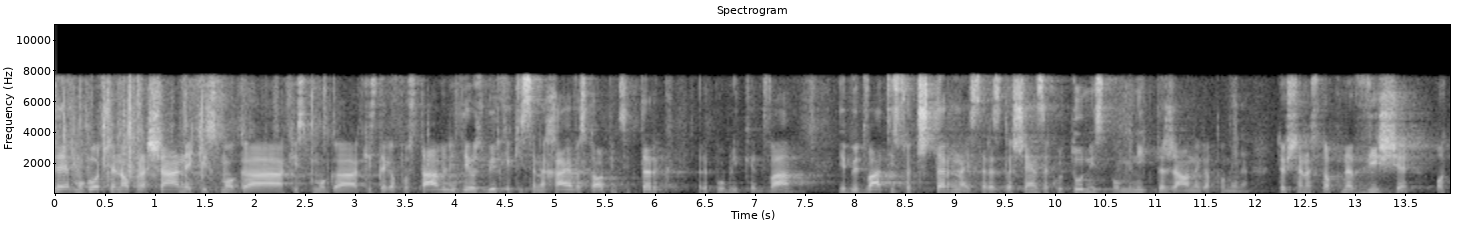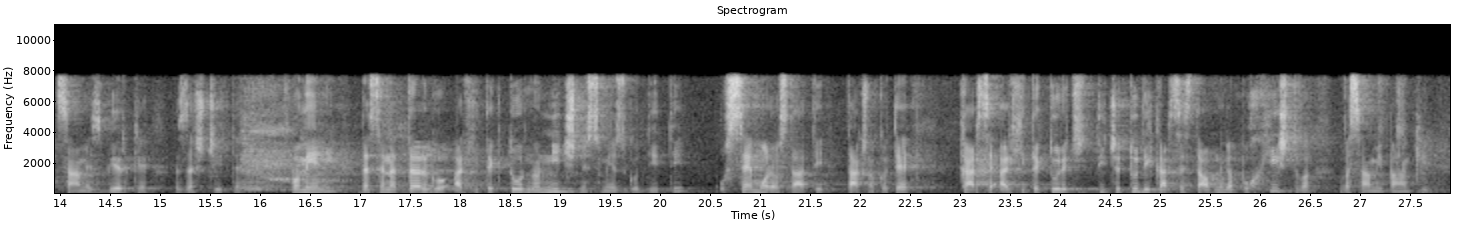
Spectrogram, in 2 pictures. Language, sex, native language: Slovenian, male, Slovenian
